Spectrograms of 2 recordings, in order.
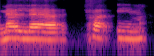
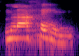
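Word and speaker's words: מלאכים: And part of that is just for ease of pronunciation, because it would be a lot to get out melechim. So it's mlachim.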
